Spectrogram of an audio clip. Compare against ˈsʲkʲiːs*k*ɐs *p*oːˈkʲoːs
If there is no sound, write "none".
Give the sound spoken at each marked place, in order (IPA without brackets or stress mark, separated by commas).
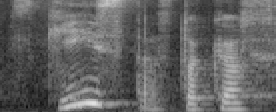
t, t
